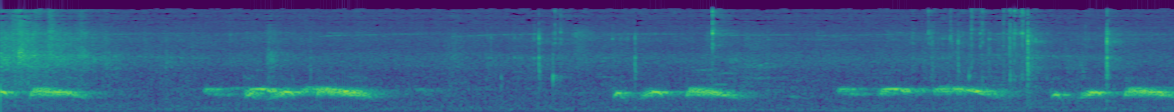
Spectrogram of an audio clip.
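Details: Spotted dove, a six-month-old trained young bird kept tethered in a cage and just starting to call often, giving low, soft coo phrases. Each has several notes, repeated roughly every one and a half to two seconds, with faint clicks behind.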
